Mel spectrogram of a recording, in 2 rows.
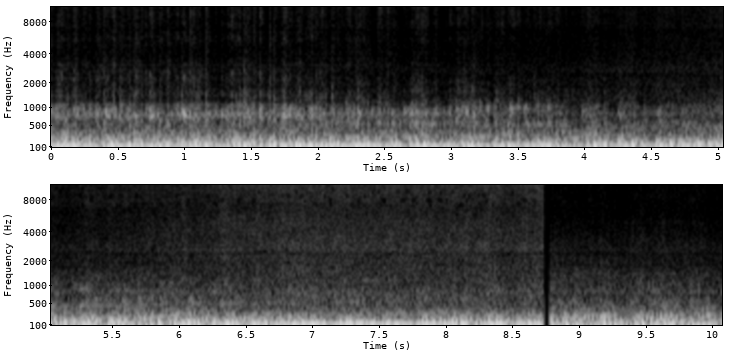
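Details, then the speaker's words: Sludgy 4.8 LS V8 (supposedly about 100,000 miles) swapped into a Miata, tune just adjusted and coolant being topped off and bled: a deep, lumpy idle that dips, stumbles and struggles to catch; the tune is still learning fuel. "Mess with the tune a little bit. It's running a little bit better, but it still needs to learn some fuel things, and the idle's wanting to not catch when it dips down below idle. It sounds pretty good though."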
